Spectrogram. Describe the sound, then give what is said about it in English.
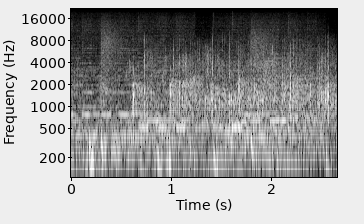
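An audience at a church service claps and snaps their fingers together, a dense, steady patter of sharp crackling hits mixed with a few murmuring voices, evenly loud throughout. “I liked the mix of snaps and claps.”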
